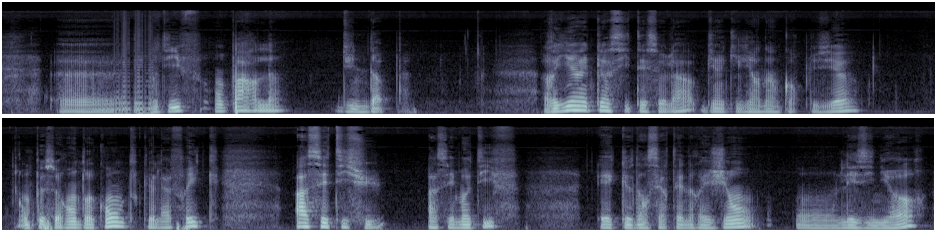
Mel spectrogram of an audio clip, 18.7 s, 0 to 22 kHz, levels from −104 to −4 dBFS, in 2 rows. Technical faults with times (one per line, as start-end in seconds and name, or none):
1.12-1.52 robotic sound from repeated short buffers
